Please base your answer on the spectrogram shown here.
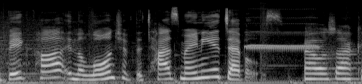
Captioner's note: whistle blows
